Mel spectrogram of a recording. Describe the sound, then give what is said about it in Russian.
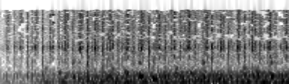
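A magic stove's engine roars to life at the spell "by the pike's command, full speed", swelling within half a second into a loud, steady, rapid mechanical chugging that holds at full throttle with no voices. “Печка... По щучьему велению полный ход.”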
